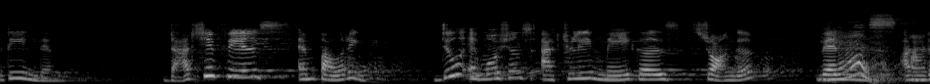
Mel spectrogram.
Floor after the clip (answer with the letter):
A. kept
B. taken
B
